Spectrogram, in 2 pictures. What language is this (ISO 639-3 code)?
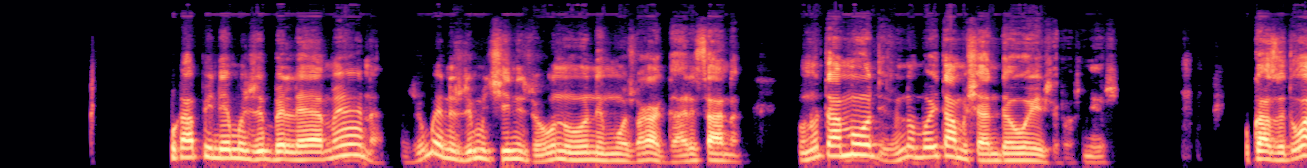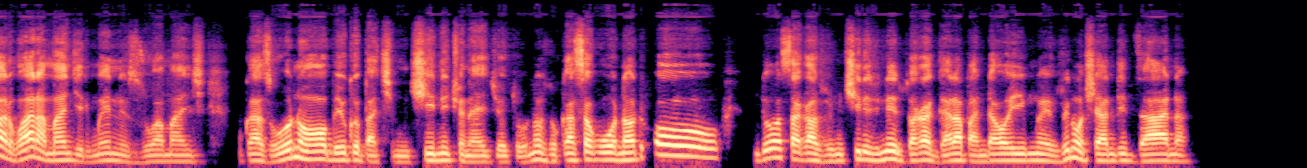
ndc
